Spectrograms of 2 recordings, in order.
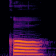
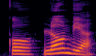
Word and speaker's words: Colombia: Colombia. You hear the accent is here. Colombia, but no accent because this is an A.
